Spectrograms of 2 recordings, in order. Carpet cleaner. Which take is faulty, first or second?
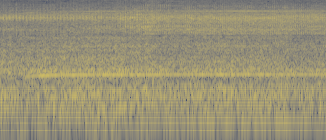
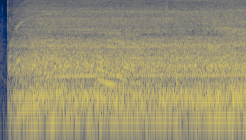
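first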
